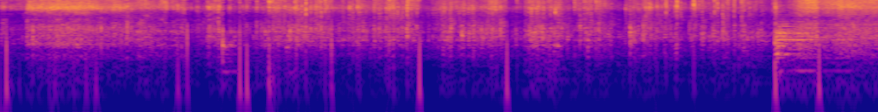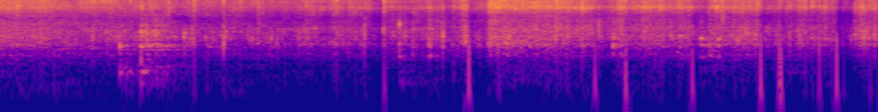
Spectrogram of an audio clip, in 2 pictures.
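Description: Ingredients frying in hot oil in a pan for a Telugu nalleru pickle, a steady close sizzle with dense crackling pops and occasional stirring knocks throughout.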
